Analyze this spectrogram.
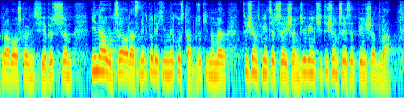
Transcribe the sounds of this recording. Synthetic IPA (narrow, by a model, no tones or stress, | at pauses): pɾavɔːʂkɔlɲit̪sfʲjɛvɘʂːɘm | inaut̪sɛɔɾasɲɛkt̪uɾɘxinːɘxust̪avd̪ɾuɡʲinumɛɾt̪ɘɕɔnt̪pʲẽɲt͡ɕʲsɛt̪ːʂɛd͡ʑeɕɔnd̪d͡ʑevʲjeɲt͡ɕit̪ɘɕɔnʂɛjsɛt̪̚pʲjẽɲd͡ʑeɕɔ̃nd̪̚d̪va̰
